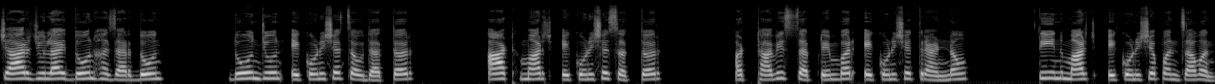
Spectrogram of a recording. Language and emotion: Goan Konkani, neutral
